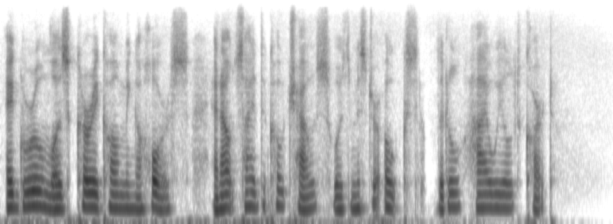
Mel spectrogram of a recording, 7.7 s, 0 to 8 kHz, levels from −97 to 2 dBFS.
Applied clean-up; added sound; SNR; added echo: neural mask model Resemble Enhance denoiser.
